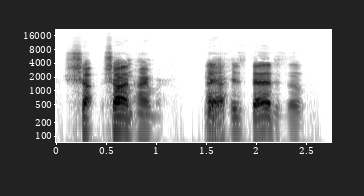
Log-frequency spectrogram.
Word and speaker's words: Schottenheimer: Schottenheimer. Schottenheimer.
